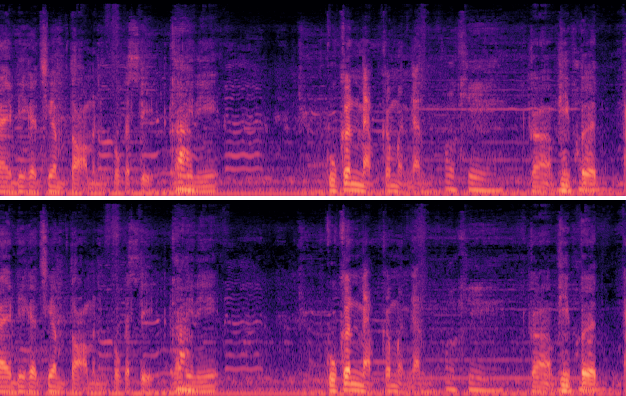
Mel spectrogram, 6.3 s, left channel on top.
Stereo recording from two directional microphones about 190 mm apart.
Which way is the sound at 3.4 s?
20° right (ahead or behind).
